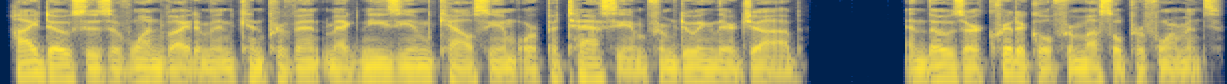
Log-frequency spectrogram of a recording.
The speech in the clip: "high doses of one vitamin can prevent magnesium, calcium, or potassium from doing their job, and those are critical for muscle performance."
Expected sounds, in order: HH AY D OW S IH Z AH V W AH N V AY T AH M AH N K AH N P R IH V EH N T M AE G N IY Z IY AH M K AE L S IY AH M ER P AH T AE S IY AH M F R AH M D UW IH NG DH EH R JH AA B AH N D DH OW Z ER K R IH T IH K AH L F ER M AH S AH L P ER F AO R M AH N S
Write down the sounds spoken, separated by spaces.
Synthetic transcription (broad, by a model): HH AY D OW S IH Z AH V W AH N V AY T AH M AH N K AH N P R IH V EH N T M AE G N IY Z IY AH M K AE L S IY AH M ER P AH T AE S IY AH M F R AH M D UW IH NG DH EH R JH AA B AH N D DH OW Z ER K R IH T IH K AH L F ER M AH S L P ER F AO R M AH N S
